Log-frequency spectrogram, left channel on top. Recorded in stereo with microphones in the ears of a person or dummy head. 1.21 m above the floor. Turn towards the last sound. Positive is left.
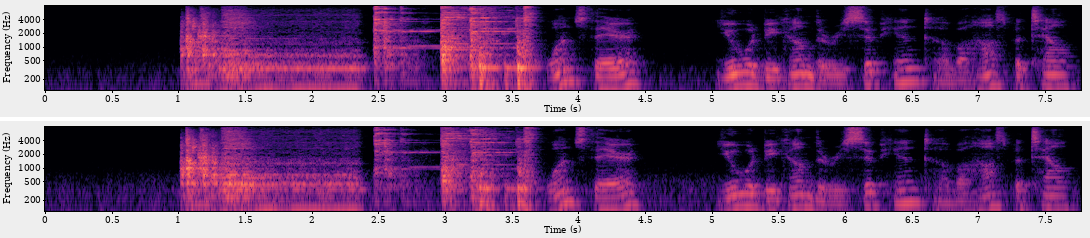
turn(degrees=-5)  # may be behind; listen again after turning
